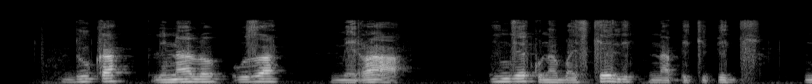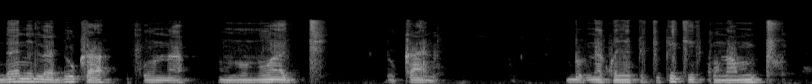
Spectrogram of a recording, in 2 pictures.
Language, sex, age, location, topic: Swahili, male, 25-35, Nakuru, finance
